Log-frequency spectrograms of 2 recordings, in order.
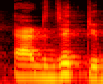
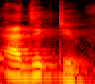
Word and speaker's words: adjective: খেয়াল করে দেখেন, জে সি ADJECTIVE, এটার উচ্চারণ আমাদের দেশের বেশিরভাগ মানুষ অ্যাডজেক্টিভ বলে, এটা তা নয়, এটার উচ্চারণ হচ্ছে অ্যাডজেক্টিভ। একেবারে অ্যাডজেক্টিভ নয়, অ্যাডজেক্টিভ, অর্থাৎ এই ডিটা অনেকটা এই জের মতো উচ্চারণ হয়ে যাবে।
